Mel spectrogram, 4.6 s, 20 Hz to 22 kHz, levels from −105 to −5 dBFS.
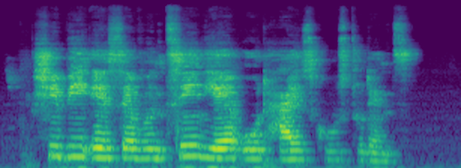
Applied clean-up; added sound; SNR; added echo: none; none; none; reverberation time 0.2 s.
